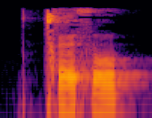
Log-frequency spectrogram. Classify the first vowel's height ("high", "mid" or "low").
mid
